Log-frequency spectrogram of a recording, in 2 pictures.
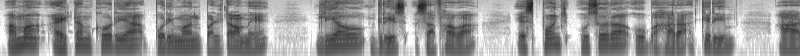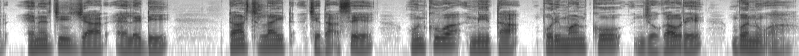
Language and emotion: Santali, neutral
